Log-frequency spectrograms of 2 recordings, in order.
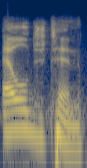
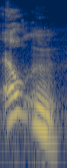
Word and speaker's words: Elgton: I thought it said just Elton. Elgton. There's a There's a rogue G in there. It's not Elton.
